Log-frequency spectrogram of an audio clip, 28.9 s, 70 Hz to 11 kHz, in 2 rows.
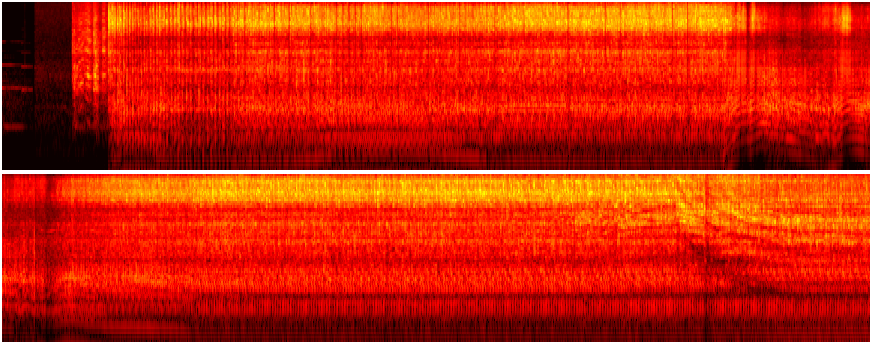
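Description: BMW E46 engine starting about a second in and then running steadily, heard at the exhaust. It is revved briefly in the middle and again near the end, the pitch rising and falling back.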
